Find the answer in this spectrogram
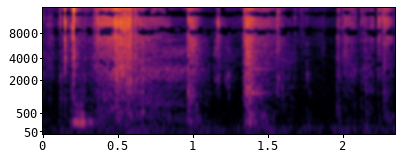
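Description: Folded cardstock pouch being handled and pressed: a few short, dry paper scrapes and rustles.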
